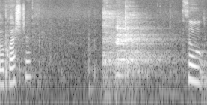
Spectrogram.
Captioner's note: audience member coughs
